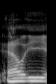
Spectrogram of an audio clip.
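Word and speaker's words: Leigh: How do you say le e i g h?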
